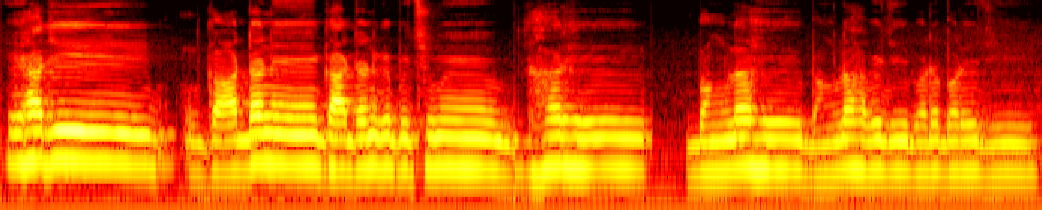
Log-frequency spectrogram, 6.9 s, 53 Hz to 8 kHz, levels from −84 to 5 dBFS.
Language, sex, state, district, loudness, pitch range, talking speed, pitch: Chhattisgarhi, male, Chhattisgarh, Bilaspur, -18 LUFS, 135-155 Hz, 155 wpm, 145 Hz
